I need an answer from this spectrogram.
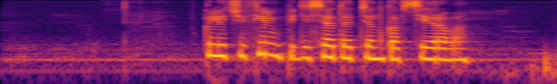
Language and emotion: Russian, neutral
